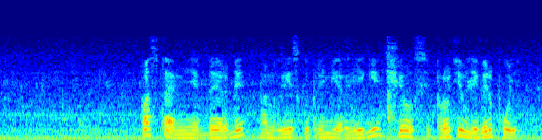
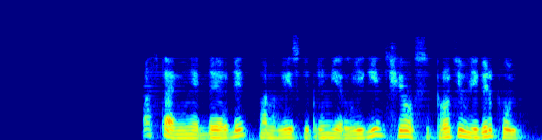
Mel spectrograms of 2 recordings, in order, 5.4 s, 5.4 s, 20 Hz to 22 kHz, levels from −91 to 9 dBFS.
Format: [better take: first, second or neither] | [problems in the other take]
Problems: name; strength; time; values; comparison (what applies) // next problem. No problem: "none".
first | noise reduction (neural mask model DeepFilterNet 3)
